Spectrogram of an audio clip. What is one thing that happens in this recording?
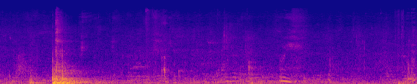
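A musician plays sparse, sudden knocks and thuds in a large echoing hall.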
